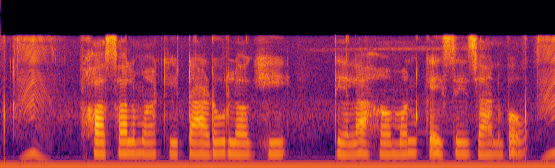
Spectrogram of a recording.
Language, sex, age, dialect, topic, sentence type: Chhattisgarhi, female, 31-35, Northern/Bhandar, agriculture, question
